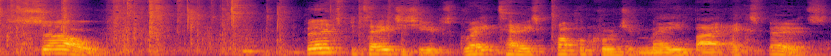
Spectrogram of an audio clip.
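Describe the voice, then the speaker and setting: Echoey man giving a casual review. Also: fairly high pitch. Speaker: snack reviewer. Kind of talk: casual food review to camera. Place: small bare indoor room. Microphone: camera across a table. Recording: echoey room with clear background noise.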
